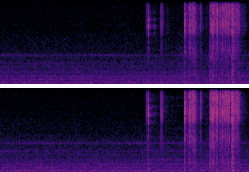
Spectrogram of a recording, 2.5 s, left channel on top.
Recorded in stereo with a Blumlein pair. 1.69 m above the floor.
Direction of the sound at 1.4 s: 15° right.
